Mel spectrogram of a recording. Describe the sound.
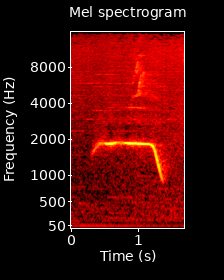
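A person on Portinha beach whistles one steady, sustained note for about a second, then lets it slide downward at the end. It is soft, with no talking.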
